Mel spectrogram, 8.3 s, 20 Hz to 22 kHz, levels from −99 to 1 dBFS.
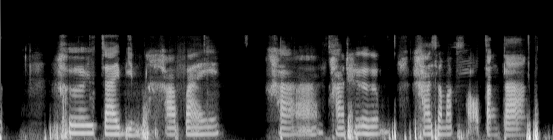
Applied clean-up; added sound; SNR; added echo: neural mask model Resemble Enhance denoiser.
